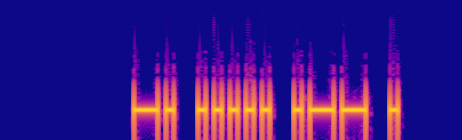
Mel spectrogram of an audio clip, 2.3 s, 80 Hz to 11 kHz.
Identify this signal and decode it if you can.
Morse code, heard as a keyed tone, about 30 wpm, 700 Hz. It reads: N5WE
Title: Easy Call Signs - 30wpm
